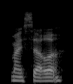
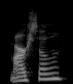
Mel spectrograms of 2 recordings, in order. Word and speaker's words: Myrcella: from doing that to Myrcella? Marcella? Micella? Myrcella, MYR. Marcella, okay. So, Frankincense and Myrcella. frankincense, and I like that, I will never mispronounce that one again.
